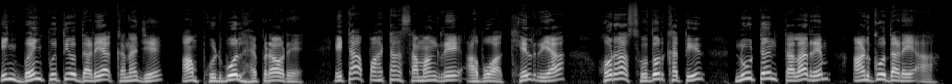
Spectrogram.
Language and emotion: Santali, angry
